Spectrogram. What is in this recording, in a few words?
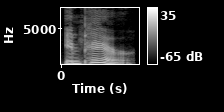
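"impair", English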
